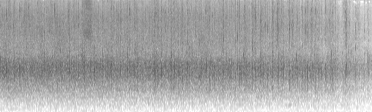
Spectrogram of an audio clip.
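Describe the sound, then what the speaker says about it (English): Sustained, even applause from a university anniversary ceremony audience honouring two new professors, dense and continuous before tapering slightly at the end. "A big applause."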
